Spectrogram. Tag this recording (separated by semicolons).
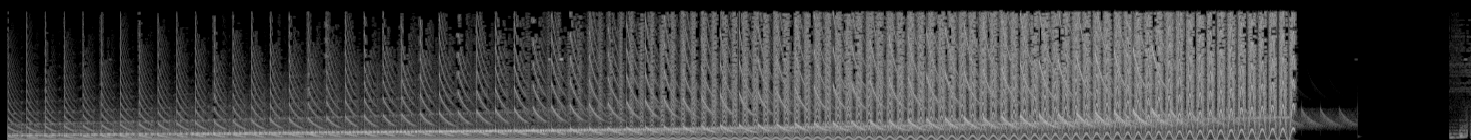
alarm; wasp; ascending; lifter; uplifters; sweep; layered; sound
